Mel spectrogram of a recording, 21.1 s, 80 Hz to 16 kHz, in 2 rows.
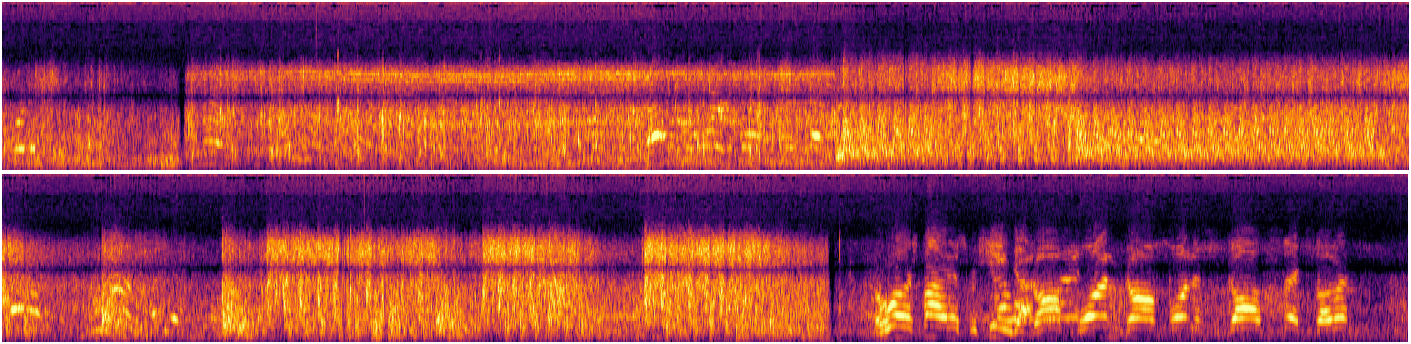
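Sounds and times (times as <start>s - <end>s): machine-gun fire: 1.4s - 16.8s
voices shouting: 10.4s - 12.2s.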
